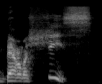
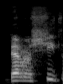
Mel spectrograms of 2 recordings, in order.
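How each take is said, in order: First: The word ends with an s sound. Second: The word ends with a t sound. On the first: This is how Yiddish speakers say it. "They would say Bereshis" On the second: This is the Hebrew reading of the text. "it says Bereshit"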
